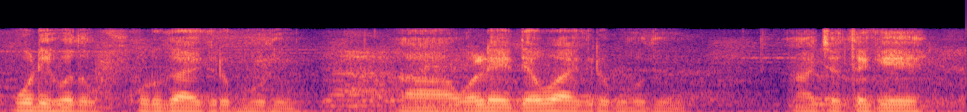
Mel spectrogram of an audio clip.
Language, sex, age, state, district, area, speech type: Kannada, male, 45-60, Karnataka, Dharwad, urban, spontaneous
